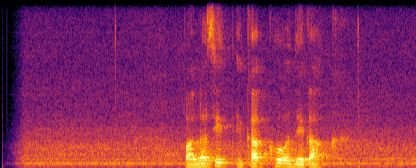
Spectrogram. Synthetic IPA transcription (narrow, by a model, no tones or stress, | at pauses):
paləsit̪ekakhod̪ekak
